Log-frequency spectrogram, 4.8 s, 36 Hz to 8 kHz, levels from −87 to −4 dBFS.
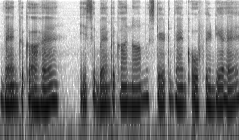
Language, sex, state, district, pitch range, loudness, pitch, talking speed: Hindi, male, Bihar, Vaishali, 135-150 Hz, -17 LUFS, 140 Hz, 150 wpm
